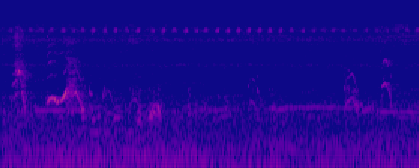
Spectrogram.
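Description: Faint evening outdoor ambience: insects chirping in a fast, even, high-pitched pulse, with faint distant voices and a low rumble underneath.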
